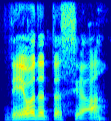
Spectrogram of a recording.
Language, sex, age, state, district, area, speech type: Sanskrit, male, 18-30, Karnataka, Mysore, urban, spontaneous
